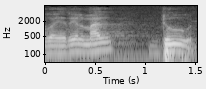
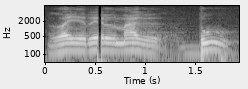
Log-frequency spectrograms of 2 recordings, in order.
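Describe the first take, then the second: First: The last consonant is a d sound. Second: The last consonant is not a d sound. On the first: The speaker calls it right. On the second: The speaker calls it wrong.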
